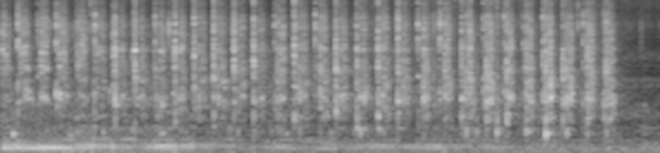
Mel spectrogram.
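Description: A whisk or fork beats chicken eggs rapidly against a bowl in quick, regular clicking strokes, slowing slightly near the end.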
